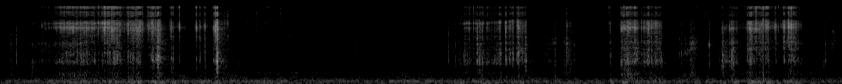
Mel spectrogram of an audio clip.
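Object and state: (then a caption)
Bar of soap scraped with a blade. A solid rectangular bar of cream soap coated in blue glitter and red heart sequins is held in one hand and shaved with a box cutter blade, scraping off crumbly shavings. Bright, dry, scratchy rasps come in three bursts, with a quiet pause in the middle.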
